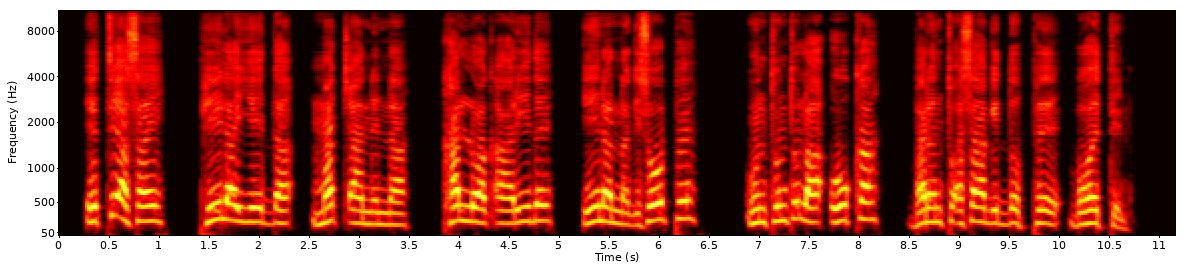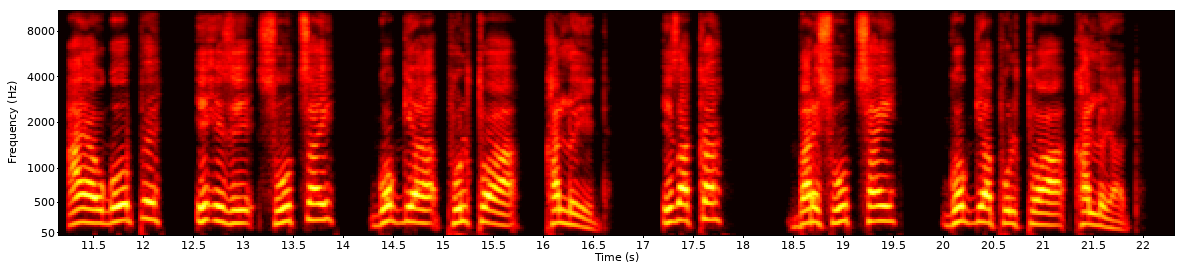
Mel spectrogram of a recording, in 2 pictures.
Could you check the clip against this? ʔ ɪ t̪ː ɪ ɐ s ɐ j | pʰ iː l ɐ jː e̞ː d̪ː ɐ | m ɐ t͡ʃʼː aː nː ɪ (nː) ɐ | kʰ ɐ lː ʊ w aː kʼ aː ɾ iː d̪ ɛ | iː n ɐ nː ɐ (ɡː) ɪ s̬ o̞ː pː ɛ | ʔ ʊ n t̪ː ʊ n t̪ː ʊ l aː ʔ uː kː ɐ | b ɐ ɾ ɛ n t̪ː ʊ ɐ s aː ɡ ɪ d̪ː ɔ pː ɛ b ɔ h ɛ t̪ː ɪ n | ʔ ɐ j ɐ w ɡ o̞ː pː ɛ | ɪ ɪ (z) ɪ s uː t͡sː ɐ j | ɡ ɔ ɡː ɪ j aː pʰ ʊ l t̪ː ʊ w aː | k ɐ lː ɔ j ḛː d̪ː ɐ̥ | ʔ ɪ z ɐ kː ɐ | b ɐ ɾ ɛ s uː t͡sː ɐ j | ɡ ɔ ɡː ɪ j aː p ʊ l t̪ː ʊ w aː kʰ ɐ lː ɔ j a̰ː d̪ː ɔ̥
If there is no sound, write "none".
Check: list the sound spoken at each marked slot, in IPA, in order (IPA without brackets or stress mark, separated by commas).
nː, ɡ, z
